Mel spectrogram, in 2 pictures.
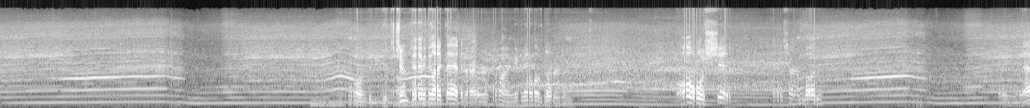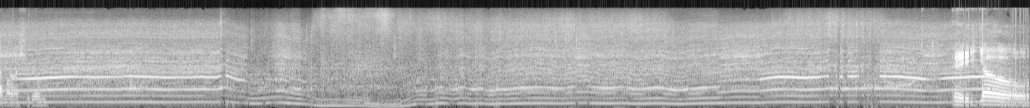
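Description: A racing car engine drones and revs, shifting gears.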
